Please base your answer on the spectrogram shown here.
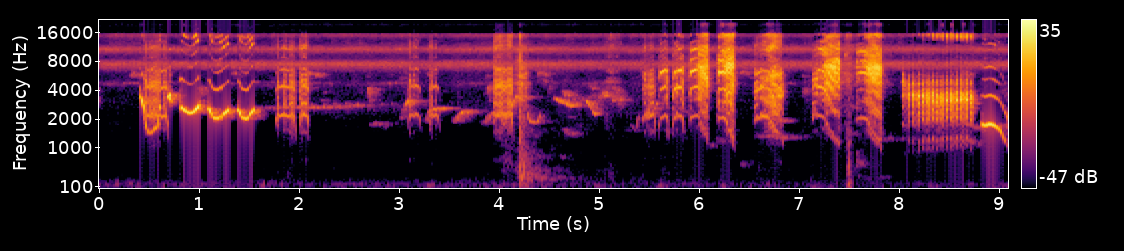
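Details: Young forest sirtu used as a lure: wavering whistled phrases, scattered chirps and clicks, ending with a buzzy pulsed trill and a downslurred whistle.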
